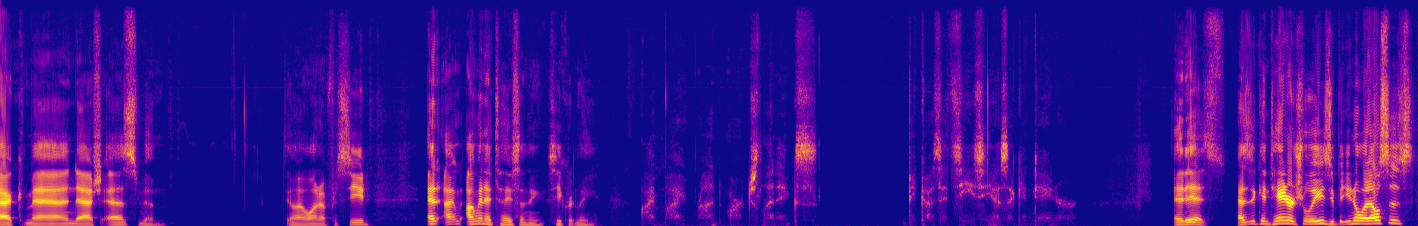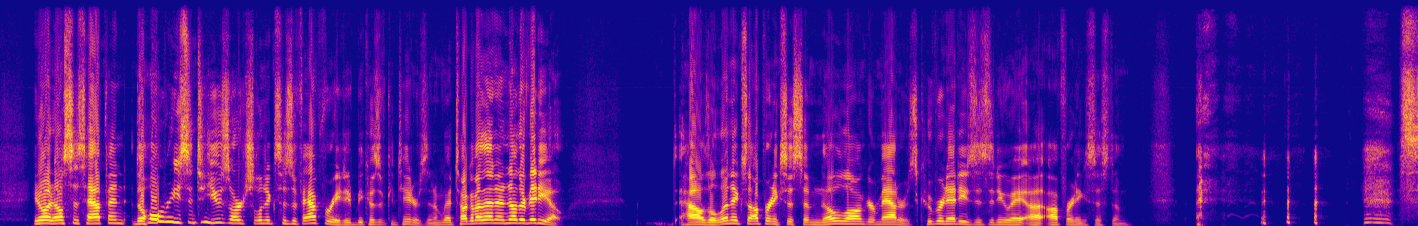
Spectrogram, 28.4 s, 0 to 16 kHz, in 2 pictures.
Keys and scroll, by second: 0.0-2.0 typing, 3.2-3.7 typing.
